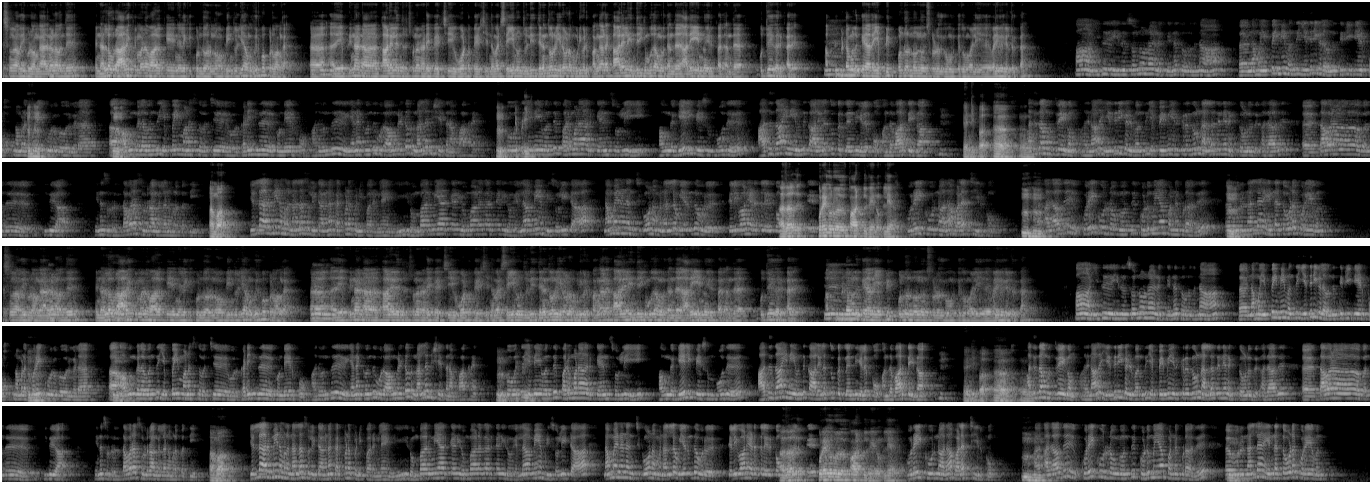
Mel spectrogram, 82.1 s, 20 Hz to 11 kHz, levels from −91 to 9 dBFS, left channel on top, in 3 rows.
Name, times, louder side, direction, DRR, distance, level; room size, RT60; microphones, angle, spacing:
voice 1, 0.0-1.5 1.9-5.7 6.1-14.8 15.1-15.9 16.9-20.5 27.9-28.1 29.6-29.8 37.2-37.4 37.7-37.9 46.6-48.0 58.9-59.2 70.2-70.7 71.0-72.6 75.1-75.6 79.2-79.4, left 2 dB, 55° left, 7 dB, 0.4 m, -28 dB
voice 2, 6.2-6.7 12.5-12.6 16.4-17.2 21.5-24.3 24.7-29.1 29.5-36.8 37.4-40.2 40.5-42.2 42.5-45.8 46.1-46.2 47.5-53.0 53.3-55.3 55.5-56.0 56.6-58.6 59.7-66.5 66.7-69.0 69.2-71.3 72.8-74.5 75.4-78.8 79.2-81.1, right 4 dB, 40° right, 6 dB, 0.4 m, -34 dB
3.4 x 2.4 x 4.3 m, 0.85 s
head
